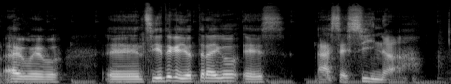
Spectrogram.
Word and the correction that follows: Aczino: Asesino. – Ajá, que se escribe A-C. Z-I-N-O.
